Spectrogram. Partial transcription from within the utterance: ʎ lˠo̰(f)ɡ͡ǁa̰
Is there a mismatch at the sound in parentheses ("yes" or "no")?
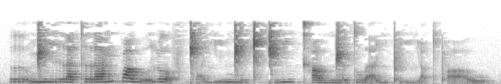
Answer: no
